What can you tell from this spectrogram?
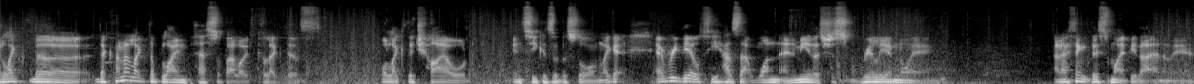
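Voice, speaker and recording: Fairly low male voice at a fairly quick pace with ordinary pitch variation, amid noticeable background noise. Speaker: game streamer. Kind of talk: casual live-stream chat while gaming. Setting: live stream with chat. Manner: soft-spoken, talking quietly for ASMR.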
